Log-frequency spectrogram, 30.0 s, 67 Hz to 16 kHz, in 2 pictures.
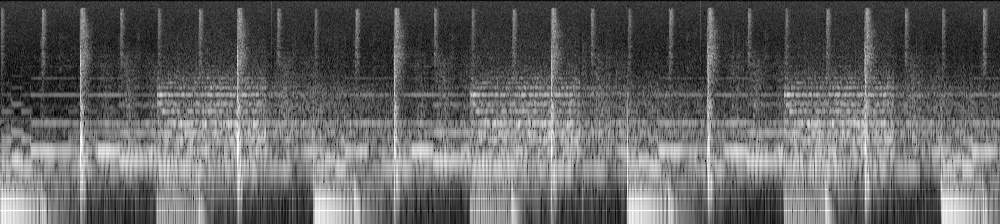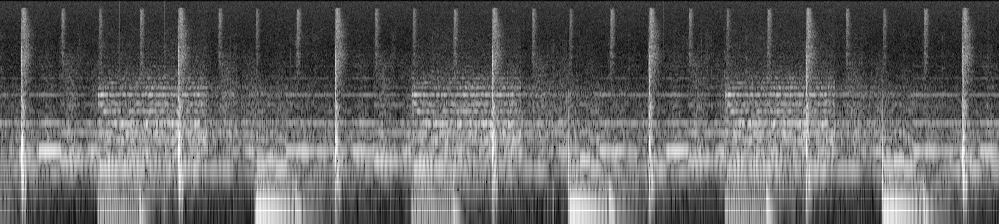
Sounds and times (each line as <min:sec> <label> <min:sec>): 0:00.0 electronic intro music 0:29.9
